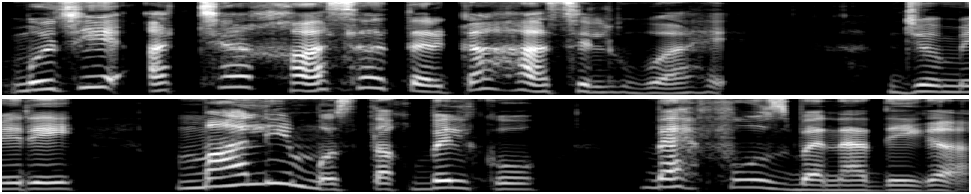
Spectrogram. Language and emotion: Urdu, happy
